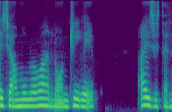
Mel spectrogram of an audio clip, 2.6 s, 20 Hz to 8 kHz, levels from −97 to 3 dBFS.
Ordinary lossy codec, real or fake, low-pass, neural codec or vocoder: none; fake; none; codec, 16 kHz, 1 kbps, X-Codec, HuBERT features, trained on LibriSpeech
